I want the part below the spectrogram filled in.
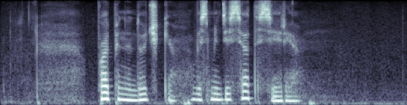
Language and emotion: Russian, sad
